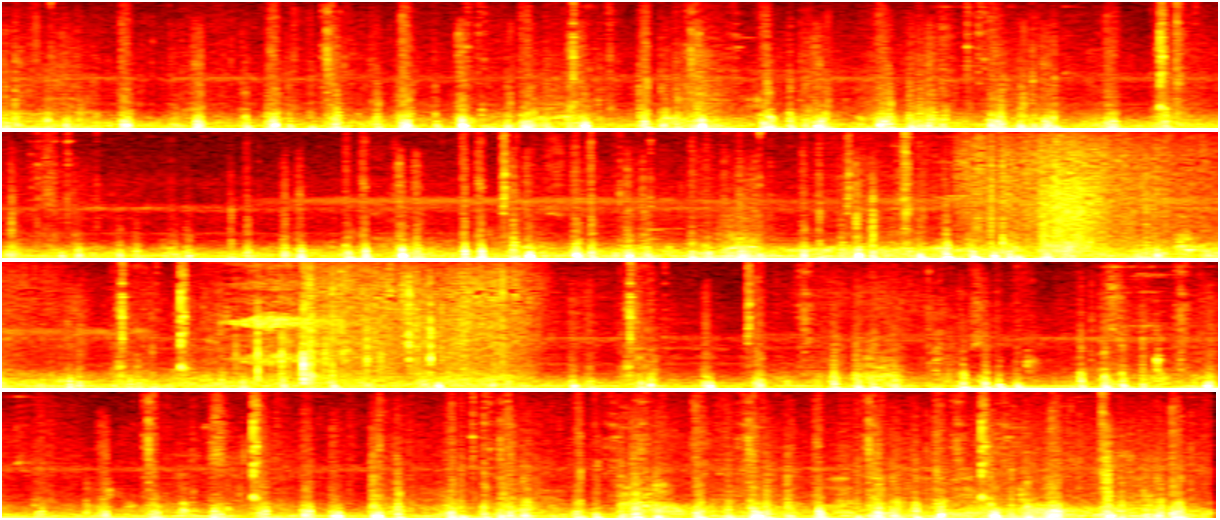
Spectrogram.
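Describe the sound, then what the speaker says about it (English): Horse hooves clip-clop steadily in a Viking-era video game, a dense, continuous patter of hoofbeats at a walk or trot that runs throughout, close and moderately loud over a faint ambient background. "Let's return the horse."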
